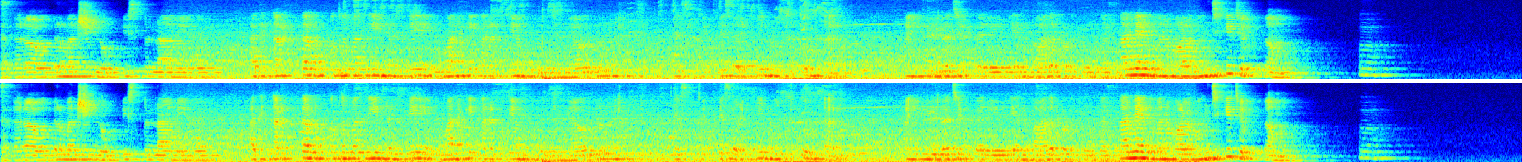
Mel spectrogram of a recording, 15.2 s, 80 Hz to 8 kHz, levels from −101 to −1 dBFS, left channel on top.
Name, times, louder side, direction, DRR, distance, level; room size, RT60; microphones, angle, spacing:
voice 1, 0.0-2.1 2.5-6.2 6.7-8.5 9.0-12.9, right 1 dB, 30° right, 0 dB, 0.4 m, -25 dB
sound 1, 1.6-12.0, right 1 dB, 85° right, 0.5 m, -26 dB
Squeak / Writing, 3.3-4.3 4.9-5.8 6.3-8.5, left 1 dB, 40° left, 0.4 m, -38 dB
voice 2, 9.2-9.8 13.6-13.8, left 1 dB, 75° left, -3 dB, 0.8 m, -39 dB
2.2 x 2.2 x 2.8 m, 0.97 s
head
